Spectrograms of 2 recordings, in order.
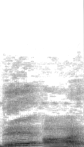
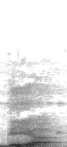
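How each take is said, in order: First: Said in the usual way. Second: "they are" run together as one short word, they're; contracted they're. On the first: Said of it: "এটাকে যদি contraction করি". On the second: Shown as a demonstration. Teacher demonstrating the contraction, "they are" merged into they're. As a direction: say "they are" as a quick single syllable. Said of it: "contraction করি আমরা এরকম বলবো".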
